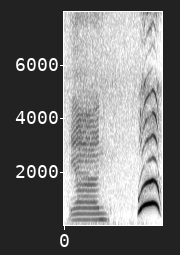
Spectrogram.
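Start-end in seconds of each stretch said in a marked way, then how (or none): 1.4-1.8 high, loud "woo" holler; calling out. Real, not acted. Vlogger hollers back to a cousin, calling out. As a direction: whoop out to someone far away. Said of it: "sinigawan ko".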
